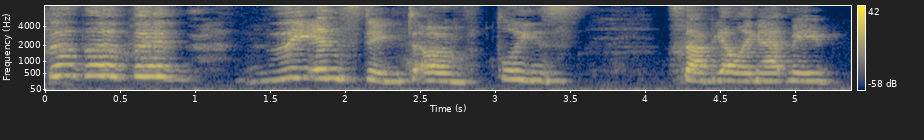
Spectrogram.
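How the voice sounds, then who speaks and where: A woman role-playing at a tabletop game, casual and halting in her delivery. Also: sits high, lively intonation. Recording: roomy echo, distant mic.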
